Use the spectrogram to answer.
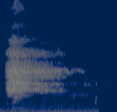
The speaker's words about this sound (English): Begin with a calming breath in and let it all go slowly. Inhale.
